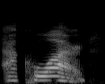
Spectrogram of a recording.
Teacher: It's the K sound followed immediately by the rounded lips for the W sound. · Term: KW cluster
